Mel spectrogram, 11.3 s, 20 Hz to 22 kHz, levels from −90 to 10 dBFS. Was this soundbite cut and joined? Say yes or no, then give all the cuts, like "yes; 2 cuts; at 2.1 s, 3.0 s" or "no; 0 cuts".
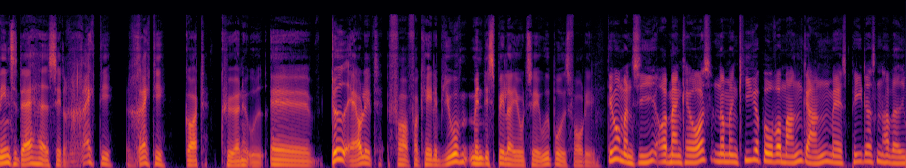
yes; 2 cuts; at 3.3 s, 7.5 s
